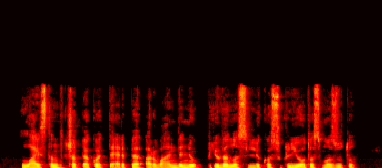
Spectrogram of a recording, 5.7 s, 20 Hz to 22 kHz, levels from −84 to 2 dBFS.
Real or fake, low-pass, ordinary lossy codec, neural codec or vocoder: real; 10.8 kHz; MP3, 64 kbps; none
